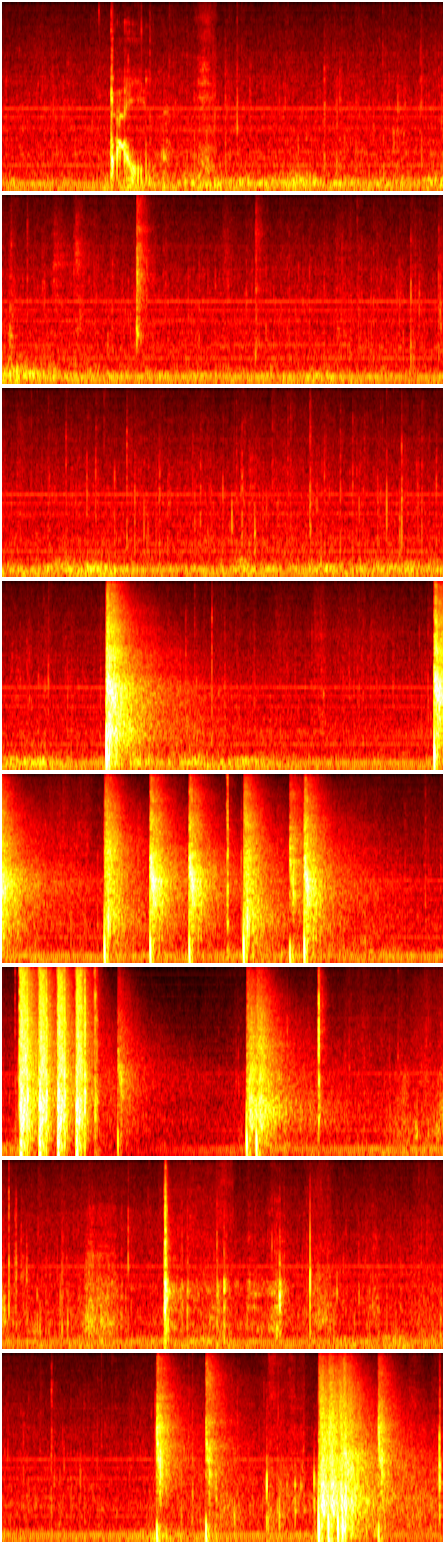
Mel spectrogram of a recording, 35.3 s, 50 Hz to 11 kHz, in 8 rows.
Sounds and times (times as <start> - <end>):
Gunshot, gunfire: 14.3 - 14.9, 17.6 - 18.0, 18.6 - 21.0, 22.2 - 23.5, 24.5 - 25.1, 34.0 - 35.0.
